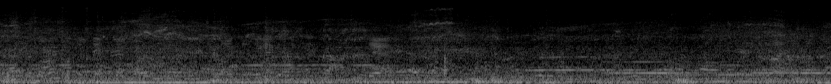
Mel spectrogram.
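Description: Radio-controlled stock buggies racing on an indoor carpet track: a faint whine from their electric motors over a steady low hum of the hall, with indistinct voices.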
